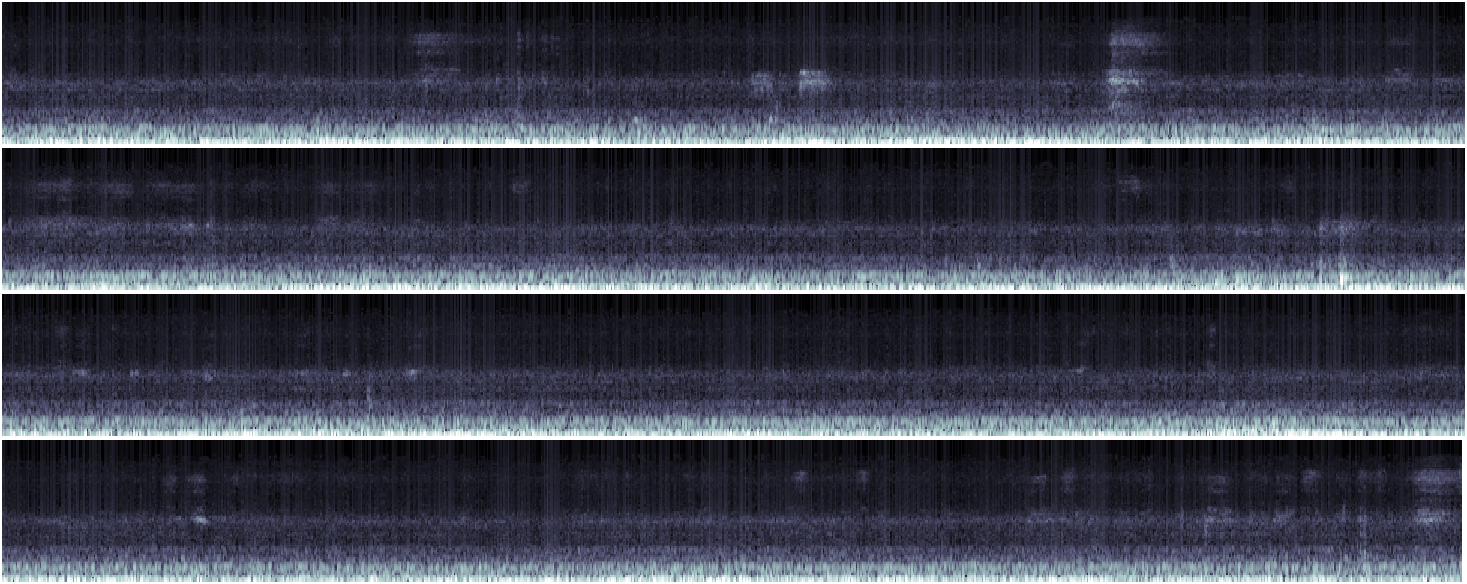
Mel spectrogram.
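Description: Passenger train running at speed, heard from inside the carriage: a steady low rumble of the wheels and carriage on the track, with a couple of faint short clicks about six seconds in and again about halfway.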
